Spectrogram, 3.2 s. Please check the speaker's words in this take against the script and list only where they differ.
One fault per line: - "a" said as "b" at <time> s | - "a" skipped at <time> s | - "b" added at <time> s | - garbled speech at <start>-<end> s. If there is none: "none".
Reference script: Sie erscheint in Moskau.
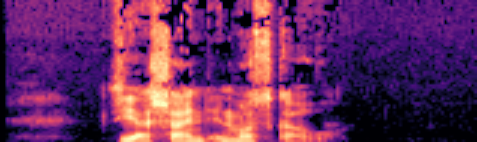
none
